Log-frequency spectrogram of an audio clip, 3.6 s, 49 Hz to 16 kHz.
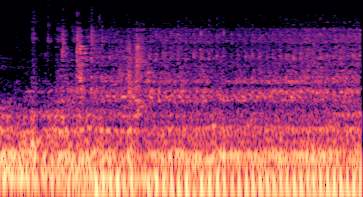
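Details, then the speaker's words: Honda fuel-injected scooter after resetting error code 21 via mode-one procedure: low, even putter settling into a steady idle with no more exhaust popping; normal healthy idle. "dijamin tidak akan meletup-meletup lagi di bagian knalpot dan akan mudah untuk dinyalakan gitu ya"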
